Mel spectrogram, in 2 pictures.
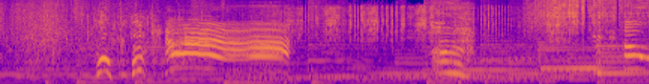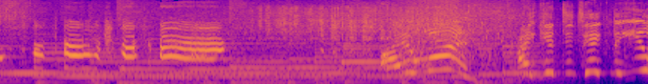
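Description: Cartoon background music with held notes, over which a cartoon monkey makes short, high, worried vocal sounds that rise and fall.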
